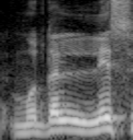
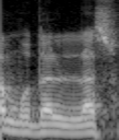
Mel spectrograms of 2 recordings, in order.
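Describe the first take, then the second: First: مدلس said "mudallis", with a short i; mispronounced with i. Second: مدلس said "mudallas", with a short a; corrected with a. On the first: Correcting the term for listeners, مدلس said with an i. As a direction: stress the wrong i in مدلس, "mudal-LIS". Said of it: "تدلیس کا فاعل مدلس نہیں ہوتا". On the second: Correcting the term for listeners, مدلس said with an a. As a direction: give مدلس an a in the last syllable. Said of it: "مدلس ہوتا ہے". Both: Shown as a demonstration.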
